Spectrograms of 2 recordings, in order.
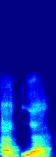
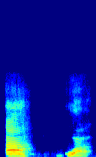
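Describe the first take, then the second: First: The stress is on the last syllable. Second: The stress is on the first syllable. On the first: The speaker calls it wrong. "It's not agua" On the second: The speaker calls it right. "The a is emphasized"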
